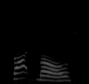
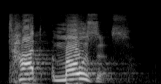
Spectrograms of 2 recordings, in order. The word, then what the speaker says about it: Thutmose: This could be Thutmose or Thutmose, but it also is pronounced Thutmoses. Sometimes the H is silent, and it's Thutmoses.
